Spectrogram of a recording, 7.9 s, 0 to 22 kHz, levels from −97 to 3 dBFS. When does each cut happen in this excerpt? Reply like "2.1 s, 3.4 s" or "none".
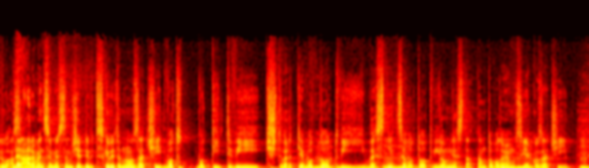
4.1 s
